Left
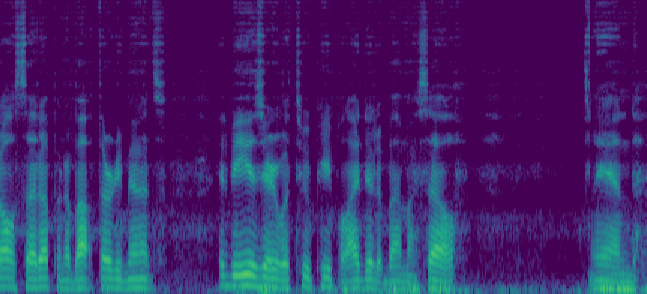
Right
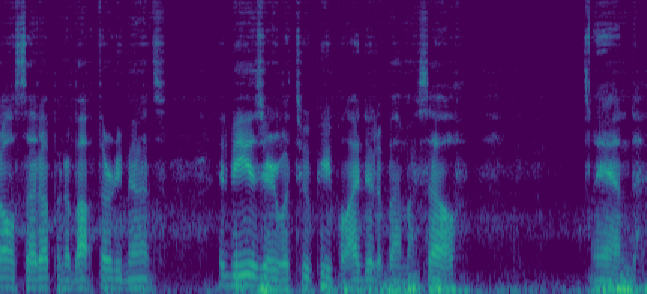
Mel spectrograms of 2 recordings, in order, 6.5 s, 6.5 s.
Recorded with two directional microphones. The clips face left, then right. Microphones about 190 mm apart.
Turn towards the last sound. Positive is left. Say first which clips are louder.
# left 8 dB
turn(degrees=35)  # may be behind; listen again after turning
